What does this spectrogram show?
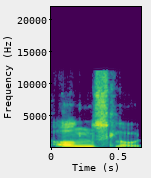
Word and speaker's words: onslaught: Um, so at the end is sort of is sort of a t more of a t sound on the end.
